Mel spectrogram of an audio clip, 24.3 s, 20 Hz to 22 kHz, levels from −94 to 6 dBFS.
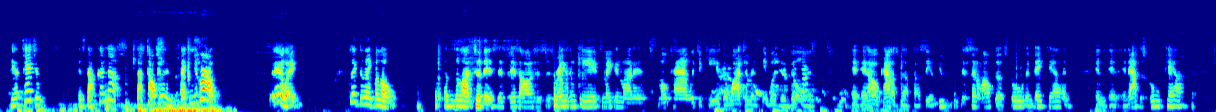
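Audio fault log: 9.81–10.67 s, zipper noise: a fast ticking, like a zip being drawn, rides on the sound as the level falls by roughly 10 dB over just under a second. The drop is not a continuous fade. The gain moves in 1 dB jumps, about ten per second, with no smoothing between them. Each jump puts a tiny discontinuity in the waveform, so every step clicks, and the string of clicks produces the zipping texture.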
